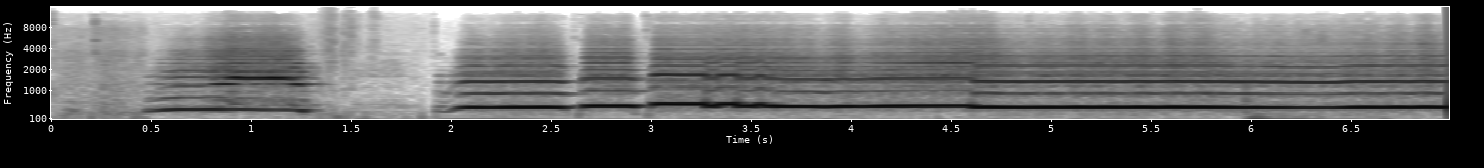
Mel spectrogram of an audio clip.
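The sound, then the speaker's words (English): A low whistle in D, made from PVC pipe, plays a short breathy note, pauses, then holds a long sustained melody line with a few quick ornamental flicks and steps between pitches. It is fairly loud, with no voices. “Yeah, PVC low whistle in D, I think.”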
